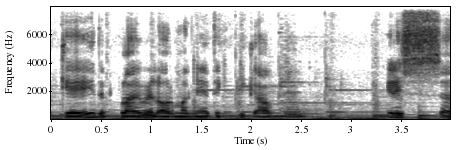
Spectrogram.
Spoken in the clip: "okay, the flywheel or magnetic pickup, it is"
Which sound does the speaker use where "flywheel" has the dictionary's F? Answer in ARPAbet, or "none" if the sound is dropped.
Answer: P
